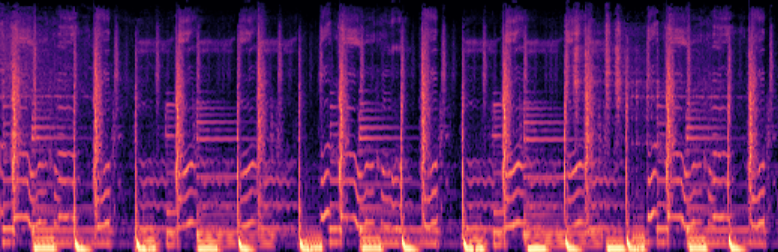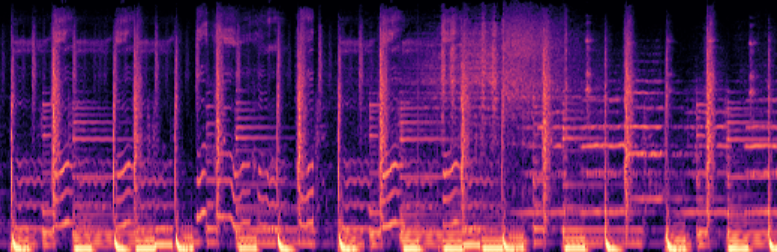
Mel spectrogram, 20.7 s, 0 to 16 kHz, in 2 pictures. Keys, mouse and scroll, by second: 0.8 r, 14.0 f, 15.9 shift+click, 19.4 alt+shift+click, 20.0 alt+shift+click.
